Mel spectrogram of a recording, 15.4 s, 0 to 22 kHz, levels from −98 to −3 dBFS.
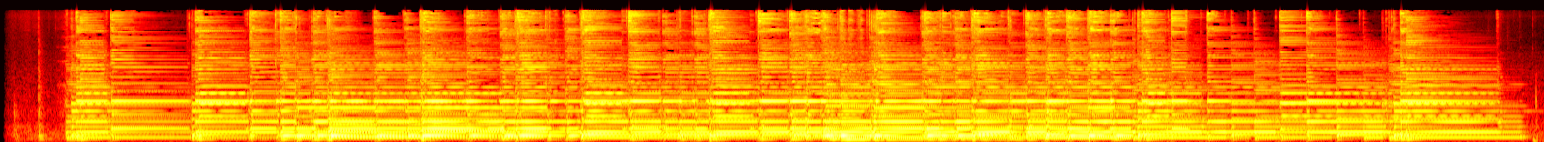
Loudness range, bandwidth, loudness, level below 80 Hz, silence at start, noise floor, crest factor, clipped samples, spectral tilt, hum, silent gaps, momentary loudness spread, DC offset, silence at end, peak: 4 LU; 17 kHz; -15 LUFS; -54 dBFS; 0.4 s; -41 dBFS; 16 dB; under 0.1%; -4 dB/octave; none; none; 8 LU; under 0.1%; 0.05 s; 0 dBFS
